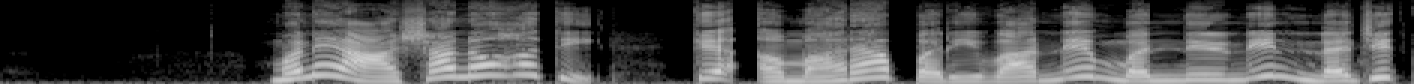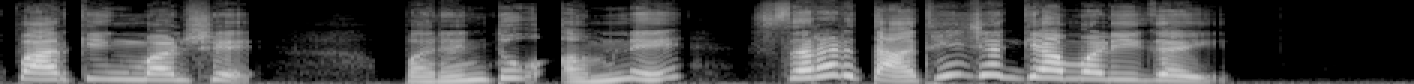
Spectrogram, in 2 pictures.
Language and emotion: Gujarati, surprised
